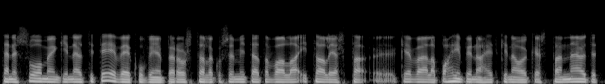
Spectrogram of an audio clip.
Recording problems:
muffled; very; fading above 3.5 kHz

